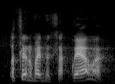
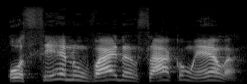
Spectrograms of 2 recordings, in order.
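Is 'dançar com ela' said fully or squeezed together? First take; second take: squeezed together; fully. First: The words are squeezed together in a local accent. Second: The words are pronounced fully and separately. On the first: This is how locals say it. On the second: This is the standard way to say it.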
